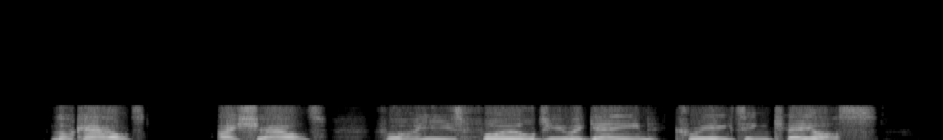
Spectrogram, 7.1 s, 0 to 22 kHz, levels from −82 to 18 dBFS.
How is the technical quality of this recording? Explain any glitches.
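Pretty rough, honestly. The speech carries heavy 4-bit ADPCM compression from start to finish. Each sample is coded as a coarse 4-bit step off a prediction, so gritty hiss rides on every loud syllable and sharp attacks smear. Nothing above 5.3 kHz survives, pointing to a low sample rate near 11 kHz and a bitrate of about 44 kbps.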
